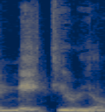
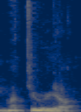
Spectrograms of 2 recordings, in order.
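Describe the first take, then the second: First: The first vowel sounds like the letter A. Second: The first vowel is not the letter-name A. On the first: The speaker calls it wrong. "We don't say material" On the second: The speaker calls it right. "we say material"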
